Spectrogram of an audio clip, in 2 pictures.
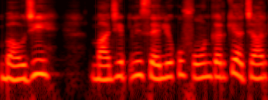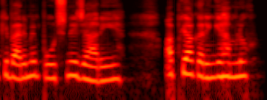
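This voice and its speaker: Cartoon daughter-in-law voiced by a woman: young, respectful, anxious, earnest, fairly high pitch. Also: fairly even intonation, a little fast, dark tone, dry recording, clean studio sound, close to an everyday voice. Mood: earnest, worried. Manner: earnest, questioning. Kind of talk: Hindi cartoon story dialogue.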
